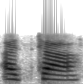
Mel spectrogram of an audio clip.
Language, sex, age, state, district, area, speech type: Hindi, female, 18-30, Madhya Pradesh, Seoni, urban, conversation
